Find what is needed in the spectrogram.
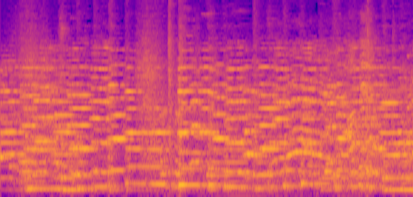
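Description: Cretan lyra playing a lively melody over a steady low accompaniment.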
